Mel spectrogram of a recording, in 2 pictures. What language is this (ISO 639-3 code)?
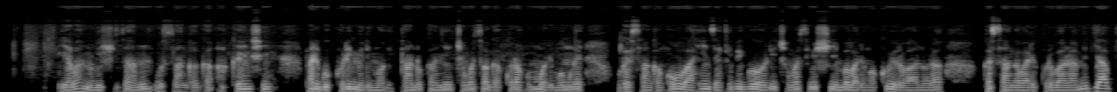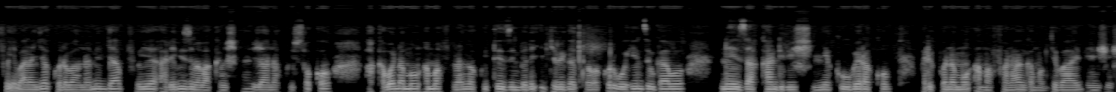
kin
